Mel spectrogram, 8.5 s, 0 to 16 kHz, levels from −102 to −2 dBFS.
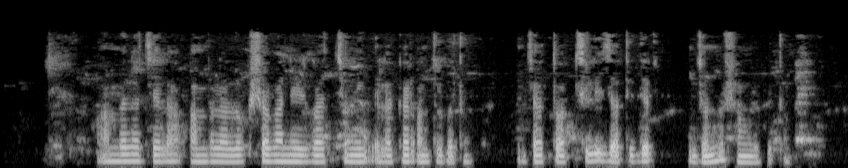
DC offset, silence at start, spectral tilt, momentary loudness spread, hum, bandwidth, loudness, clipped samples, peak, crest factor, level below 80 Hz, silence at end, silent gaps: under 0.1%; 0.45 s; -6 dB/octave; 16 LU; none; 8.2 kHz; -29 LUFS; under 0.1%; -10 dBFS; 20 dB; -66 dBFS; 0.3 s; none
